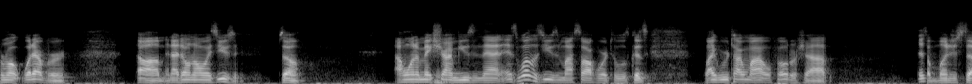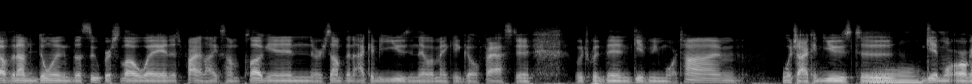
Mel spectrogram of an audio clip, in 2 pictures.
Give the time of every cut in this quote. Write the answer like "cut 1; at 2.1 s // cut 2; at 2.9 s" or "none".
cut 1; at 9.3 s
